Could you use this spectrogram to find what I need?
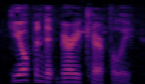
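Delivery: usual speaking voice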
